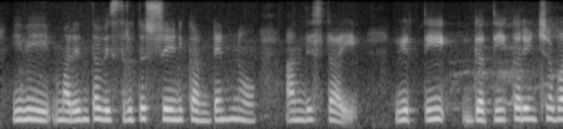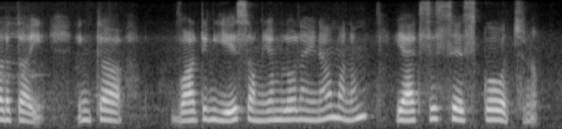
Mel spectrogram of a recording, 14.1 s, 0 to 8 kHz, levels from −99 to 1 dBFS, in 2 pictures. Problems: background sounds at intervals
